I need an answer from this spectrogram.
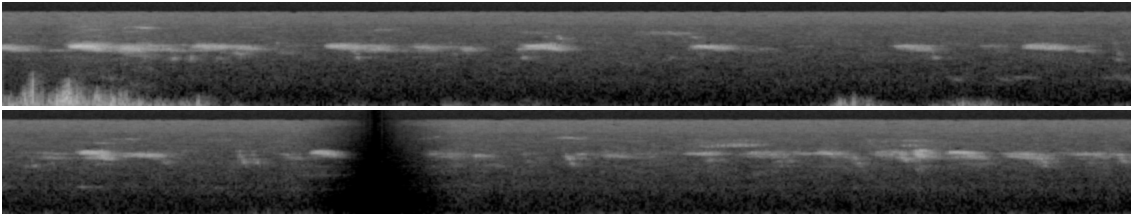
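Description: Small garden birds chirping repeatedly, with loud low rumbling bursts over the first second or so and again about five seconds in. The sound drops out completely for about half a second near nine seconds.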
